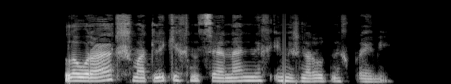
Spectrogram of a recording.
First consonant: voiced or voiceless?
voiced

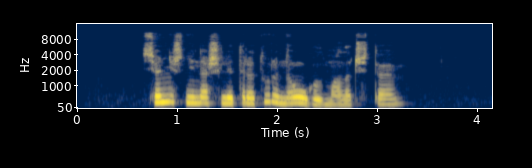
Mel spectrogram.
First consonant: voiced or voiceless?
voiceless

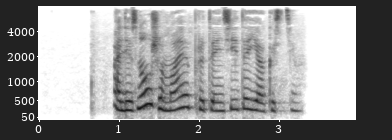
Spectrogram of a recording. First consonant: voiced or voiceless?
voiced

